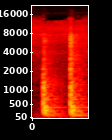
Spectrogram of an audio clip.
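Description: Two knocks land on a sheet-metal car door panel fully covered with sound-deadening mat. Each knock gives a dull, low thud around 100–200 Hz that dies out quickly, with no metallic ring. The treated door sounds solid.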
